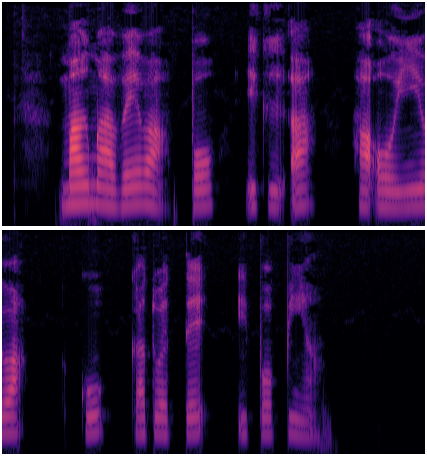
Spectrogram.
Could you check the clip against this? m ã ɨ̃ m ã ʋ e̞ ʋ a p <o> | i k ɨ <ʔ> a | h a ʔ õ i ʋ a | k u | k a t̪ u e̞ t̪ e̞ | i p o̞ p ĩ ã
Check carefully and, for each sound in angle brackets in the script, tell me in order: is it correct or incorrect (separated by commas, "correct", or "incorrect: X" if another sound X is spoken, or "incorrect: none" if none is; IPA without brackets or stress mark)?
correct, correct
